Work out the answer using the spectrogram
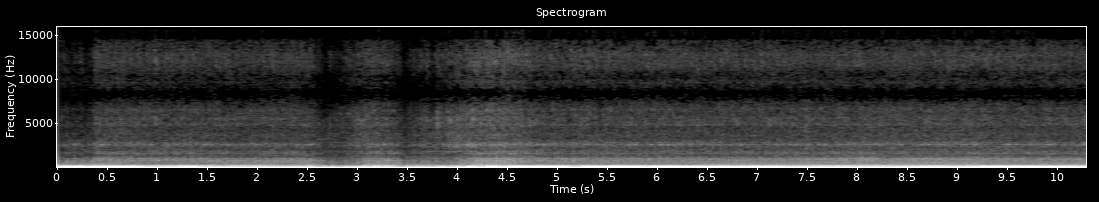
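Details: Honda CB700SC Nighthawk four-cylinder after carb cleaning (stock 35 pilot/115 main jets, air screw 2 turns out), old gas drained, non-ethanol fuel, 4-into-1 exhaust, no airbox, throttle cables disconnected: deep steady burble with brief blips, settles to even idle; runs cleanly.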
